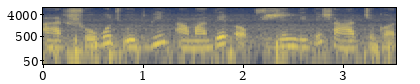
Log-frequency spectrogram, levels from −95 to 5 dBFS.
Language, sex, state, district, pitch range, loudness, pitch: Bengali, female, West Bengal, Malda, 165-240 Hz, -17 LUFS, 180 Hz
